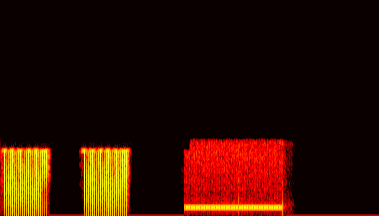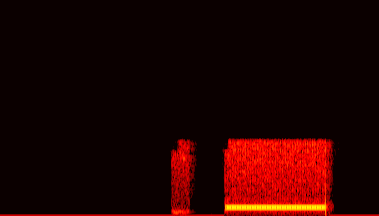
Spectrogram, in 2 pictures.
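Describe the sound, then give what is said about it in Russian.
Two short, harsh electronic beeps, then a steady mid-pitched telephone line tone while on hold after calling the company NVLab; the tone sounds for about a second, goes silent for a few seconds, and repeats. No one speaks. “Пожалуйста, наберите добавочный номер сотрудника или дождитесь ответа секретаря.”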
